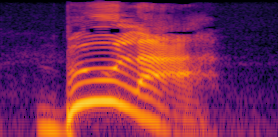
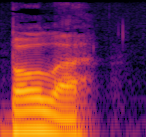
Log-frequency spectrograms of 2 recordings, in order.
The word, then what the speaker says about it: Bula: Bula, and if you happen to be from the Fiji Islands, please correct me if I'm pronouncing that wrong. Bula is Fijian for hello. Bula. You learn lots of shit on Stuck in the 80s, don't you? – I'm pretty sure Kevin Wunsch says that's pronounced Bola.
